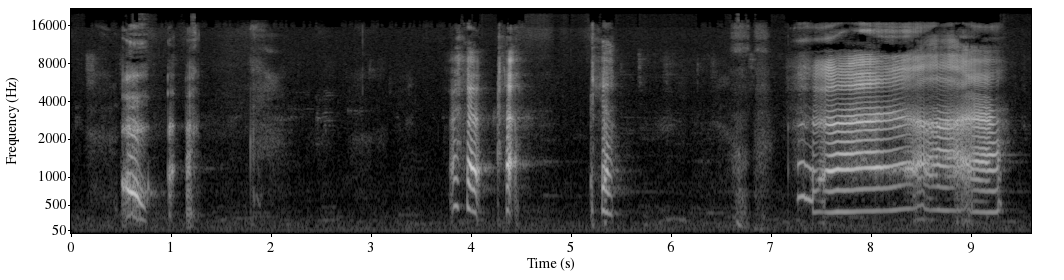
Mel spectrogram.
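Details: A young boy gives several short, voiced, huffing fake coughs in small clusters, then a long high squeal: voluntary cough.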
